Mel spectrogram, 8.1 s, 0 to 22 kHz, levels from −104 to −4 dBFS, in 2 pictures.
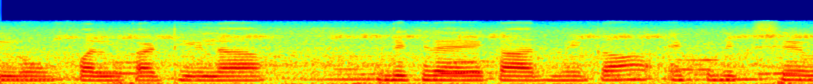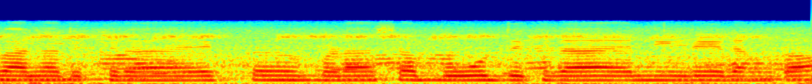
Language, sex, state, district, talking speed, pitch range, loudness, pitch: Hindi, female, Uttar Pradesh, Varanasi, 190 wpm, 200-210 Hz, -15 LUFS, 205 Hz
